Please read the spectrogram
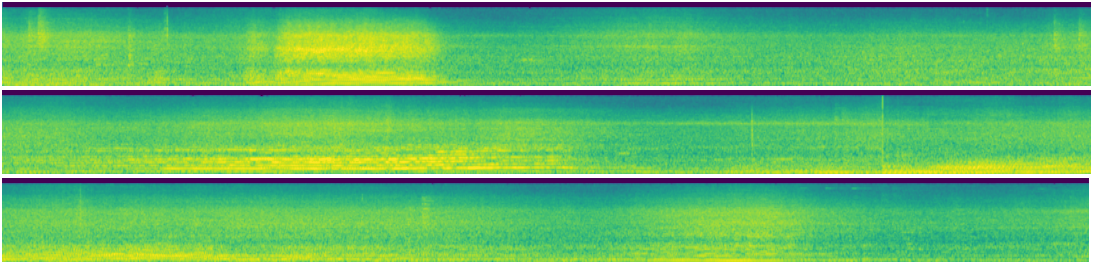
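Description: Motor vehicle engines passing in the background over a steady low rumble. One engine rises slowly in pitch for about five seconds in the middle, and others swell briefly early on and near the end.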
